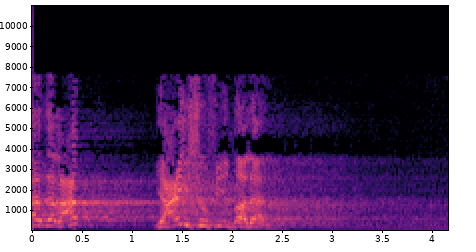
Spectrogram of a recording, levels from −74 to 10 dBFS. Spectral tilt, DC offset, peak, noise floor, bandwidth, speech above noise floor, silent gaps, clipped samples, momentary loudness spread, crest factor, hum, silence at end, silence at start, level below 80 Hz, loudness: -2.5 dB/octave; under 0.1%; -2 dBFS; -42 dBFS; 8 kHz; 24 dB; none; under 0.1%; 21 LU; 18 dB; none; 0 s; 0 s; -60 dBFS; -17 LUFS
